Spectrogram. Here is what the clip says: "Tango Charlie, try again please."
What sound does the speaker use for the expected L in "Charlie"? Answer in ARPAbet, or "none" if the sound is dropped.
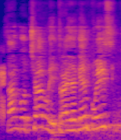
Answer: L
